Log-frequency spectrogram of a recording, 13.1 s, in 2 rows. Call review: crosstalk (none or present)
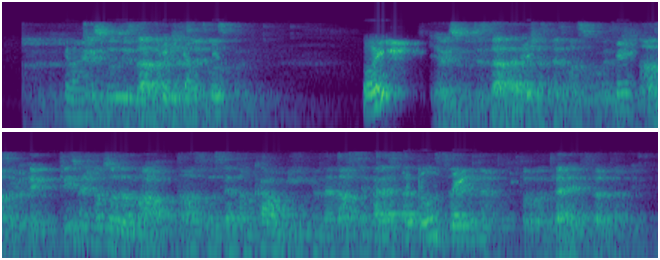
present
